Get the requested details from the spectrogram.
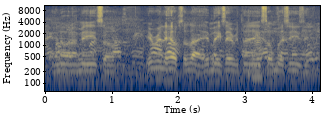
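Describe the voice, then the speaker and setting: Loud background noise surrounds this recording. A man speaks in a dry sound with no echo. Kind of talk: interview answer. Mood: relaxed, confident. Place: open country.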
